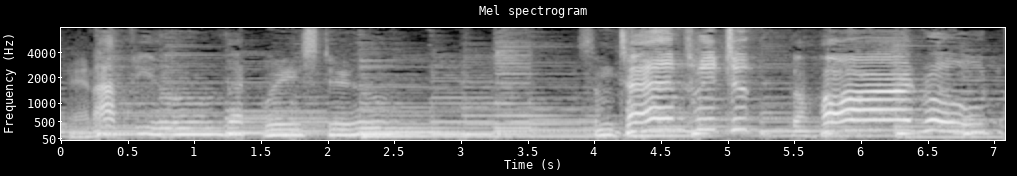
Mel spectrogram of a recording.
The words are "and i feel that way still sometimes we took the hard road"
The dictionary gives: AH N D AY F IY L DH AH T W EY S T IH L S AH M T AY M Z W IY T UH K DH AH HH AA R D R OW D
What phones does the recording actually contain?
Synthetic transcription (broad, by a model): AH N AY F IY L DH AH T W EY S T IH L S AH M T AY M Z W IY T UH K DH AH HH AA R D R OW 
